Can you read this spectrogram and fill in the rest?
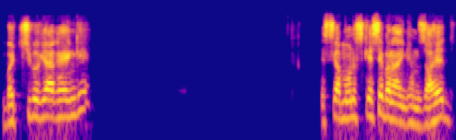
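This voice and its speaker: A man teaching a language class over a video call, explaining slowly, repeating words and quizzing his students. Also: high-pitched, no room sound, studio quality. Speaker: Arabic teacher. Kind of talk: online class lecture.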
